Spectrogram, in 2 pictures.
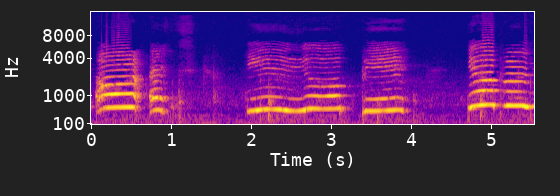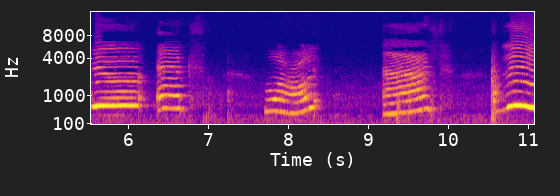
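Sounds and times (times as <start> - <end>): young child singing wordlessly: 0.0 - 4.1, 4.7 - 7.0, 7.7 - 8.5, 9.2 - 11.0.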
